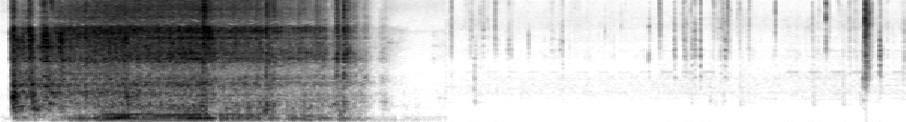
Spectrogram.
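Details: Classic Mini engine's first start, compression spot on; catches and runs evenly about three and a half seconds, then dies cleanly, having run out of the little fuel in the carb.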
